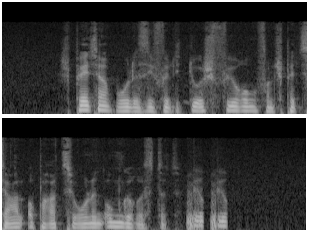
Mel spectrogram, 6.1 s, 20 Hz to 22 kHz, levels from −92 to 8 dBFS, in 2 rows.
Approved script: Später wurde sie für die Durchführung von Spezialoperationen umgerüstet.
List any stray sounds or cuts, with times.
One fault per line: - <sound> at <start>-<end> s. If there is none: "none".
- laugh at 4.9-5.3 s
